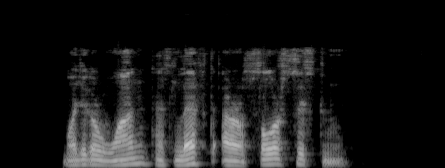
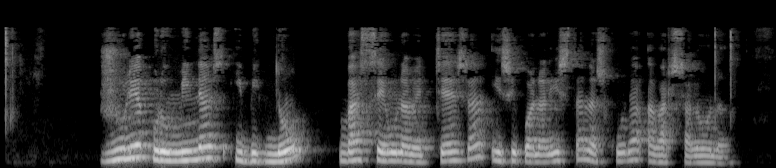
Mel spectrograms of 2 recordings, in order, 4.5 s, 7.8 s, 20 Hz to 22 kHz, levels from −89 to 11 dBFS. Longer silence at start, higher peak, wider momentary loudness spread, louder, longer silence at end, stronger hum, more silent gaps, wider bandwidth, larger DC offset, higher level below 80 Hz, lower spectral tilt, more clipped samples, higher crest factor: first, 0.65 s vs 0.05 s; second, -6 dBFS vs 0 dBFS; about the same, 15 LU vs 14 LU; second, -24 LUFS vs -18 LUFS; first, 1.05 s vs 0.5 s; neither; neither; second, 7.2 kHz vs 11.5 kHz; neither; about the same, -68 dBFS vs -70 dBFS; about the same, -6.5 dB/octave vs -6 dB/octave; neither; about the same, 20 dB vs 18 dB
